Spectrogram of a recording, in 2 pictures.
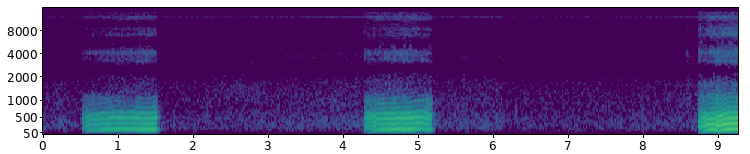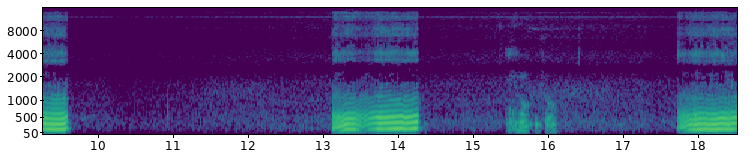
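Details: Female animal with gills moving as she snores, recorded in the dark: regular tonal, buzzing snores on each breath, about 13 a minute, with quiet gaps between; steady sleep snoring.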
